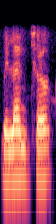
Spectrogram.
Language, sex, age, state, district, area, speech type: Hindi, male, 18-30, Bihar, Begusarai, rural, conversation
